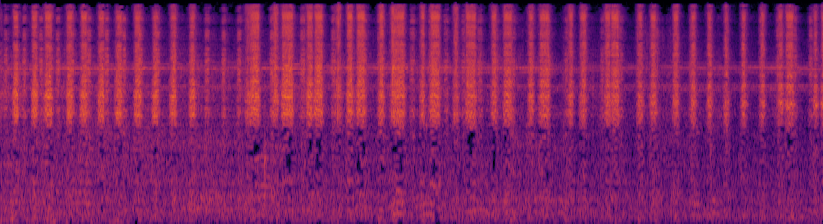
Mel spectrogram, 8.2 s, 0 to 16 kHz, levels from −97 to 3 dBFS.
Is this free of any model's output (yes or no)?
yes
